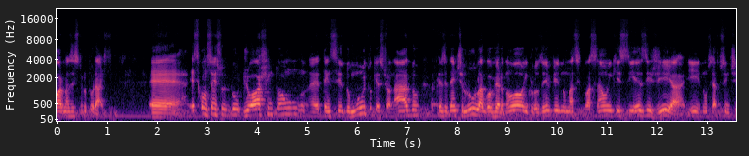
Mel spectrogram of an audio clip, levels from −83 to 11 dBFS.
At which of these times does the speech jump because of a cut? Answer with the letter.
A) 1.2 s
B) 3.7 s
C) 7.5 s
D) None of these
C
